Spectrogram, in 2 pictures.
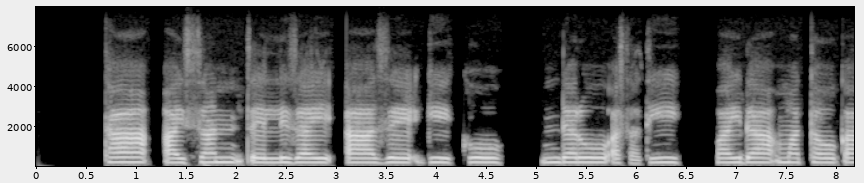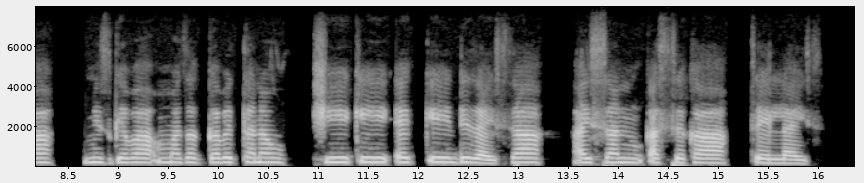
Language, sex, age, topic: Gamo, female, 36-49, government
